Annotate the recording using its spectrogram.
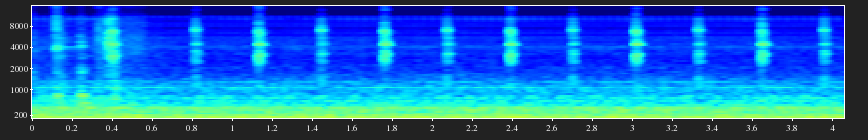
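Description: Turn-signal flasher of a 1995 Chevrolet Suburban K1500 ticking steadily, about three clicks a second, over the engine idling. The signals and hazards are switched off and no lamps are flashing, so the flasher should be silent. It is a wiring fault that replacing the multifunction switch cured.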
